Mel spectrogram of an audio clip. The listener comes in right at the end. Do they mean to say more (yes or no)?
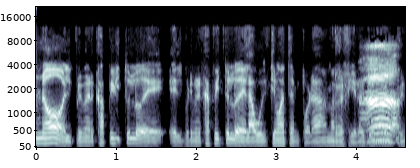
no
